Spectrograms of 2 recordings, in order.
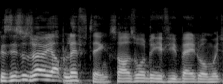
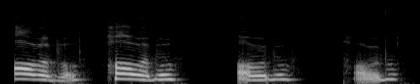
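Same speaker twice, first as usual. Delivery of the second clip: high, tearful voice crying through words; 8 semitones higher than usual. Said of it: "Now I'm sick and crying".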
